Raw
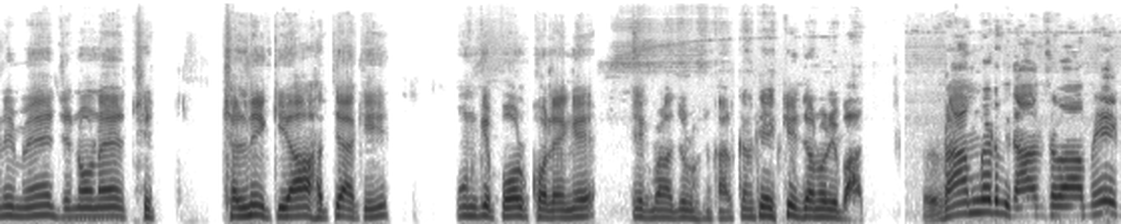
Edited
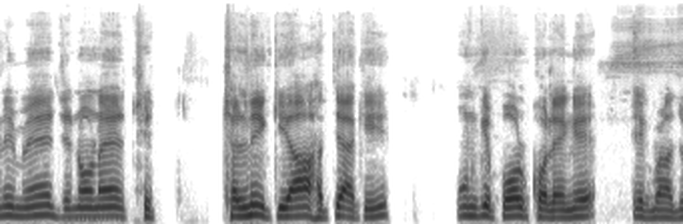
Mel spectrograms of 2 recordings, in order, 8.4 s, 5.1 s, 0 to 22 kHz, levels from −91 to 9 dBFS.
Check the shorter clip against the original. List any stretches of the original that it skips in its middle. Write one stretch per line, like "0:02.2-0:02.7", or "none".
none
